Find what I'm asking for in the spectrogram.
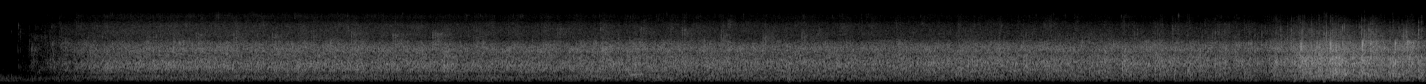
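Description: A conference hall audience gives a long, even round of applause at an opening address, a broad wash of clapping that holds steady for many seconds and lifts slightly near the end.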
